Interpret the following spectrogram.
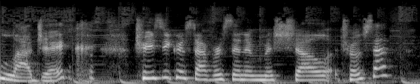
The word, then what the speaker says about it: Troseth: tracy christopherson and michelle troseph if i say it with the long o troce that's correct and the h is silent oh trosette uh i didn't know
